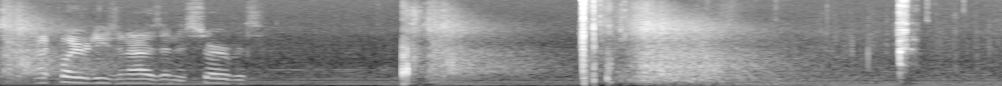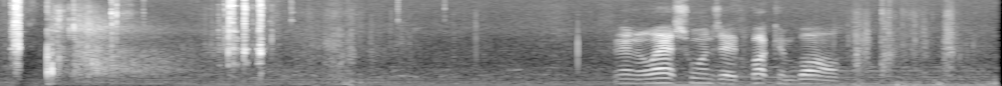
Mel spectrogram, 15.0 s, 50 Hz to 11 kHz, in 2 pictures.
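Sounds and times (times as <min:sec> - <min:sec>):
shotgun blasts with echo: 0:00.0 - 0:01.4, 0:03.0 - 0:07.0, 0:07.6 - 0:09.6
shotgun lever action clacking: 0:05.4 - 0:09.8.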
